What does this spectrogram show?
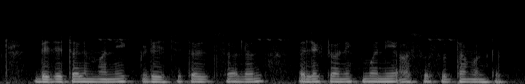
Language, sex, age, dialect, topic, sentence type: Marathi, male, 18-24, Southern Konkan, banking, statement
